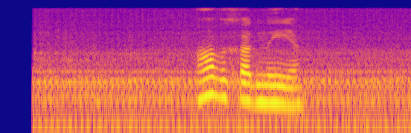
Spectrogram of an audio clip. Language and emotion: Russian, neutral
